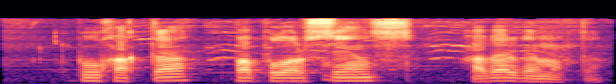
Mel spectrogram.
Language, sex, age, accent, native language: Uzbek, male, 18-24, Buxoro, Uzbek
